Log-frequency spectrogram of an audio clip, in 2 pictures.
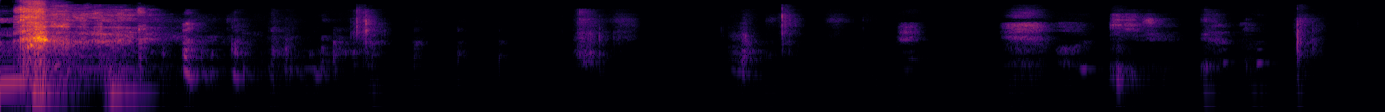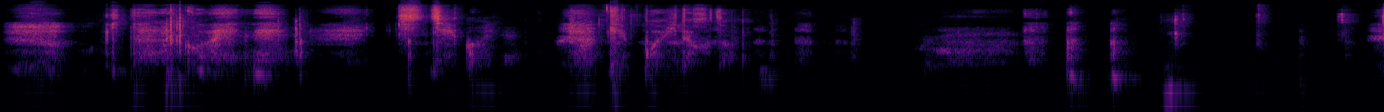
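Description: Two young women laugh softly close to a microphone.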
